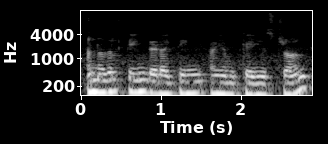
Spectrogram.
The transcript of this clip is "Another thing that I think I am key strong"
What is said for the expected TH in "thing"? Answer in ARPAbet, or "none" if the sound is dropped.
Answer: T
